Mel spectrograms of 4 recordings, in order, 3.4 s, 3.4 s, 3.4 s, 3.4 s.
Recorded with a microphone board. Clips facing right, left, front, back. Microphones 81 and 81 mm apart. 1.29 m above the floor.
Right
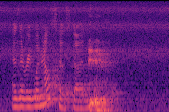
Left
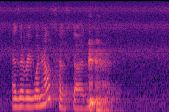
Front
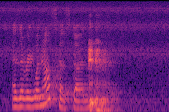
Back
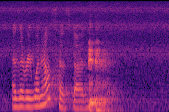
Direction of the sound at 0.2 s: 135° left.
